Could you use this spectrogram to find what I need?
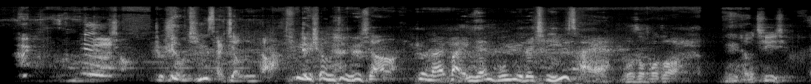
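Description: A middle-aged man speaks in wonder.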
